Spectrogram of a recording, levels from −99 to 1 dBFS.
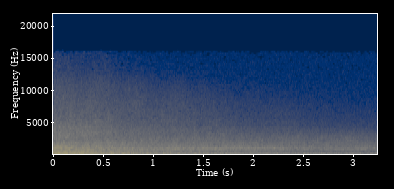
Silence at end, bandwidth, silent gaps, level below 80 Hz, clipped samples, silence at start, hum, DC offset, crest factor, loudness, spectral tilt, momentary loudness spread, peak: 0 s; 16.5 kHz; none; -56 dBFS; under 0.1%; 0 s; none; under 0.1%; 18 dB; -43 LUFS; -5 dB/octave; 11 LU; -24 dBFS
